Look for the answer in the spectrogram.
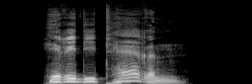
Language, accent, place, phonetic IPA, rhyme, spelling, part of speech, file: German, Germany, Berlin, [heʁediˈtɛːʁən], -ɛːʁən, hereditären, adjective, De-hereditären.ogg
- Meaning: inflection of hereditär: 1. strong genitive masculine/neuter singular 2. weak/mixed genitive/dative all-gender singular 3. strong/weak/mixed accusative masculine singular 4. strong dative plural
